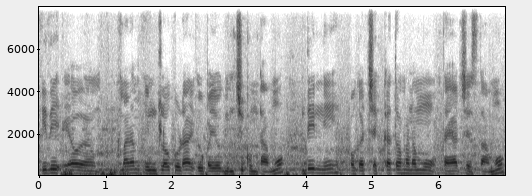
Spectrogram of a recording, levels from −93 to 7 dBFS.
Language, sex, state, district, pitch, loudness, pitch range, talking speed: Telugu, male, Andhra Pradesh, Sri Satya Sai, 150 Hz, -13 LUFS, 130-160 Hz, 105 wpm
